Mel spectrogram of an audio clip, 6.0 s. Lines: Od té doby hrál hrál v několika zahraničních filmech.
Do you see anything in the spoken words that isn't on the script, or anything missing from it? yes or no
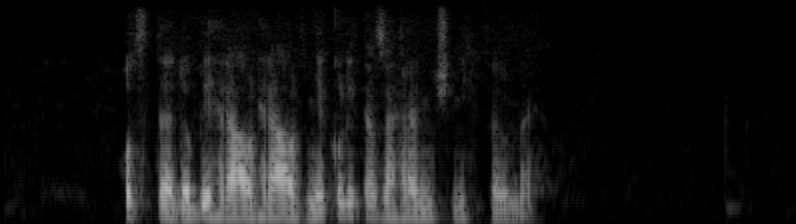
no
